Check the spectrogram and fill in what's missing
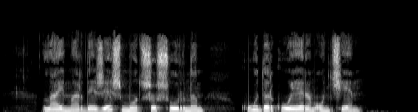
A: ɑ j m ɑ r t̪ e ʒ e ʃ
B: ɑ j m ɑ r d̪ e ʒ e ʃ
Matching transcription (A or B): B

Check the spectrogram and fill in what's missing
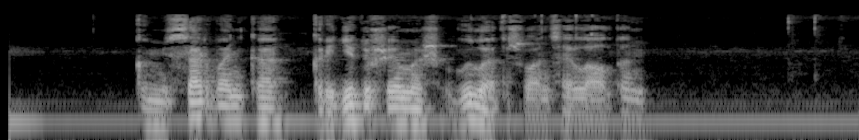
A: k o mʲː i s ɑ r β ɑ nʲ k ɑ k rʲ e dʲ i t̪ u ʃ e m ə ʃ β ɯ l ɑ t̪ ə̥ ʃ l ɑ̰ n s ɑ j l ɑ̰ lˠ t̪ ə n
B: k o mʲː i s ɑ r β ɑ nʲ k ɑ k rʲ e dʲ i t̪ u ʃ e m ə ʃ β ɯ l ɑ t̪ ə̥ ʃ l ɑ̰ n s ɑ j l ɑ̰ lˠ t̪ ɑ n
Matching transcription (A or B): A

